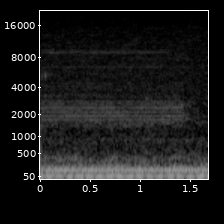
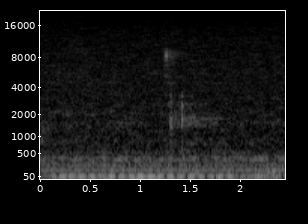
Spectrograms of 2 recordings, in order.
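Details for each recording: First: Tube-amp external power transformer on mains with 280 V high voltage: steady hum with a buzzy rattle from loose core lamination plates; pressing them stops it, and tightening the screws changes the frequency. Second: Relay in a tube amplifier's new external transformer/power supply, after changing its capacitor: crisp single clicks about a second apart over faint mains hum, no chatter; switching cleanly.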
